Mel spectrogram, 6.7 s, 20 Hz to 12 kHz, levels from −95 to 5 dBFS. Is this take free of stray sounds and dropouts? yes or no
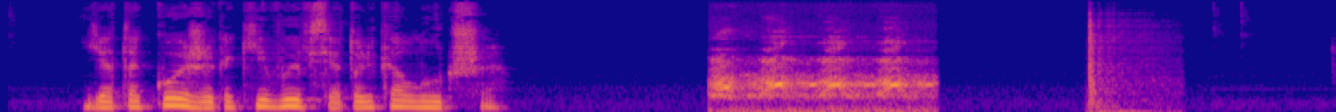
no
